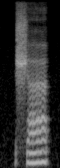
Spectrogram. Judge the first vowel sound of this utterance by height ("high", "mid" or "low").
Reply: low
